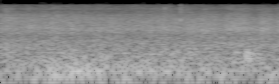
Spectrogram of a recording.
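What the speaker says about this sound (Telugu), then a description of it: "ఇది బ్యూటిఫుల్ వెదరు చాలా మంచి వెదరు చల్ల చల్లగా వర్షం" Steady rain pours down in cool weather, a dense even hiss of falling drops filling the short stretch with no voices.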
